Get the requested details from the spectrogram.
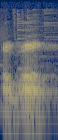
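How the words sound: There is barely a pause between the words.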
